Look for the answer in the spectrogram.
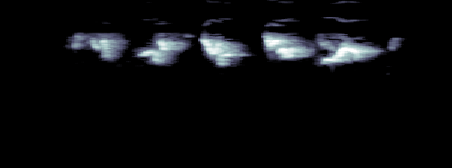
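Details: Black-headed grosbeak song: five rich warbled phrases in a clean sequence, each a short slurred rising-and-falling whistle, delivered about every half second with brief pauses between, no other sounds.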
